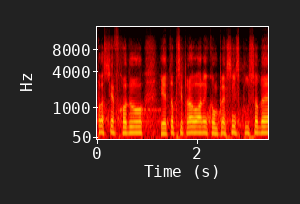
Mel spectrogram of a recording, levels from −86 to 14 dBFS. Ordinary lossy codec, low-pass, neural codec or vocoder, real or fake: Opus, 24 kbps; 14.4 kHz; autoencoder, 48 kHz, 32 numbers a frame, DAC-VAE, trained on Japanese speech; fake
